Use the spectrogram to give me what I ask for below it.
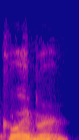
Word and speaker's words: Coyburn: It's like boy, goy, burn. Coyburn.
